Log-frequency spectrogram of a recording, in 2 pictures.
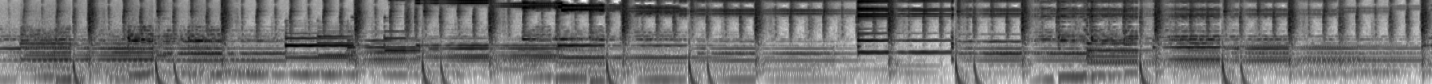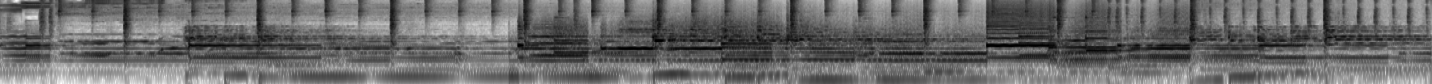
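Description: Warm, saturated music with a gritty, driven cassette-simulation tape distortion, steady and full throughout, growing denser and brighter in the latter half.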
